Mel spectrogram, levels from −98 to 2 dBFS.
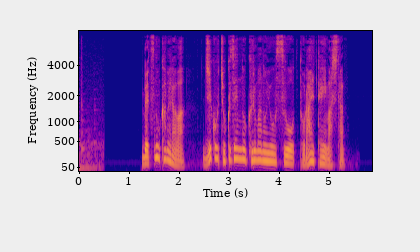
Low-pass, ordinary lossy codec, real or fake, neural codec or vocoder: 7.2 kHz; none; real; none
